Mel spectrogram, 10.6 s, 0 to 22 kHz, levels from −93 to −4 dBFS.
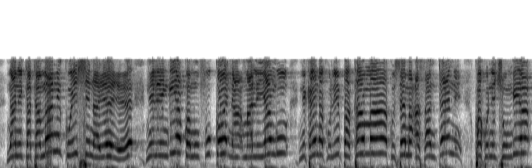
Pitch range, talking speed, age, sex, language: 270-355 Hz, 100 wpm, 40-59, male, Swahili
